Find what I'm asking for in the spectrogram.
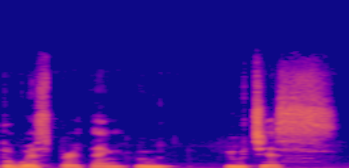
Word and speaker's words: Uchis: It's either like that or like a hungry mouse, like Cali Uchis. Oh, cheese. Oh, Uchis. – I'm just going to say Cali Uchis.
